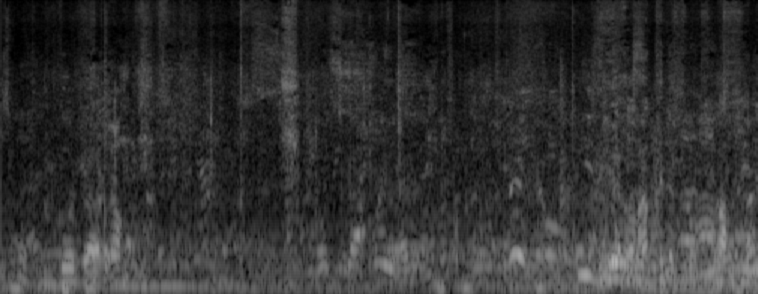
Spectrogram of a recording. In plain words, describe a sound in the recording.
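A crowd of young men chatters and calls out nearby outdoors.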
